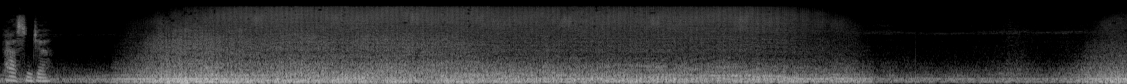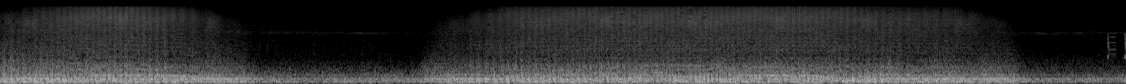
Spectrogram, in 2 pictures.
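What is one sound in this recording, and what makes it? A jet engine roars loudly, surging and then easing off several times.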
